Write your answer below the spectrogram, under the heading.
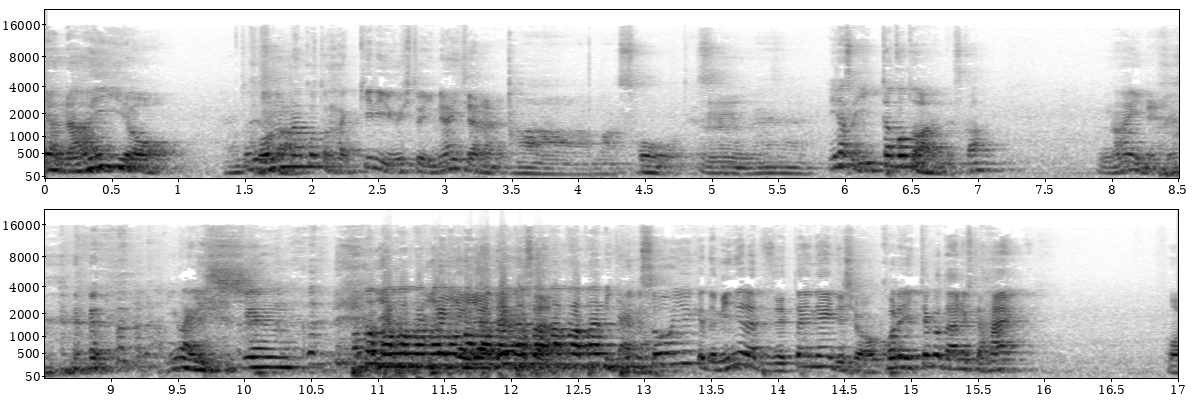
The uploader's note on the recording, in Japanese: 公開収録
